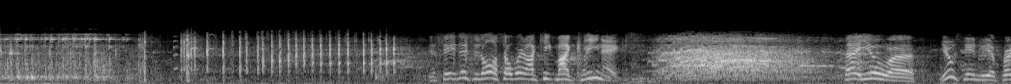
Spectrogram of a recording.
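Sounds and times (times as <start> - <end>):
comic wallet-opening mechanical effect: 0.0 - 4.1
ratcheting clicks: 1.8 - 4.0
speech: 4.4 - 6.9, 8.4 - 10.1
laughter: 6.3 - 10.0.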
